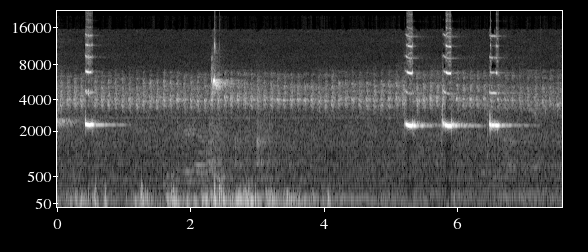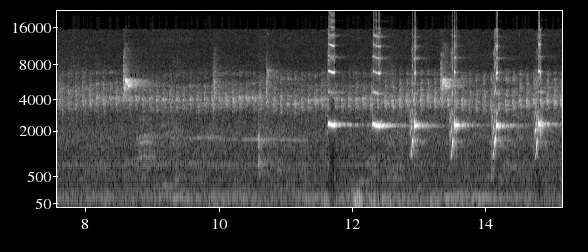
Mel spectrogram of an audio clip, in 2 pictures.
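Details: Caged greater green leafbird kept above a pond gives loud, sharp whistled notes, some held flat and others dropping, in scattered bursts with gaps; low rumbling and faint voices underneath early on.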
